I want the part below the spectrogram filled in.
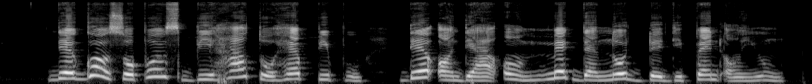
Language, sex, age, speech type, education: Nigerian Pidgin, female, 30-45, spontaneous, tertiary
